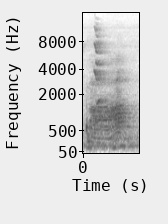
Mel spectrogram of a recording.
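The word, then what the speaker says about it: 马: of Chinese so this this word here it's pronounce ma it means horse in Chinese M like a like you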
